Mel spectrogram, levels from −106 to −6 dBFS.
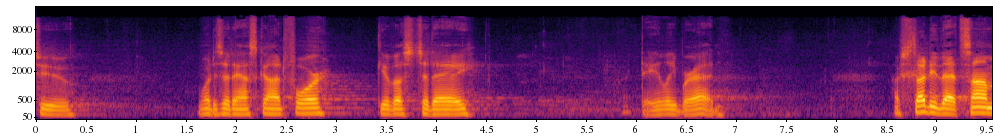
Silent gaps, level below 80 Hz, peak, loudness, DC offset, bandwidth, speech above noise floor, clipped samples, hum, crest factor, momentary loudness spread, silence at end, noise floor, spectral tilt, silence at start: none; -68 dBFS; -4 dBFS; -25 LUFS; under 0.1%; 12 kHz; 42 dB; under 0.1%; none; 24 dB; 18 LU; 0 s; -66 dBFS; -6 dB/octave; 0 s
